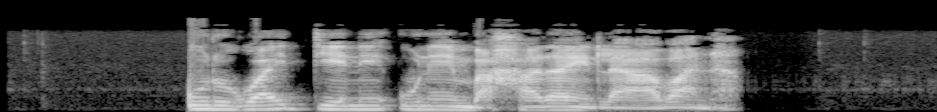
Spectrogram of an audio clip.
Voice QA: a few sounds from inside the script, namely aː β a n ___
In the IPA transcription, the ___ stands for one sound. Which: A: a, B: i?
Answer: A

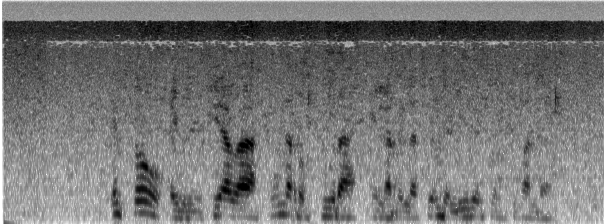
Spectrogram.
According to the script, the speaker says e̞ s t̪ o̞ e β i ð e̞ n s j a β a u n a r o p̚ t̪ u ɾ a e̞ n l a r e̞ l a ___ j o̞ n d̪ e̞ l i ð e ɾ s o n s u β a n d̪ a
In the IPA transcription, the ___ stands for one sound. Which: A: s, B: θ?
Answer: A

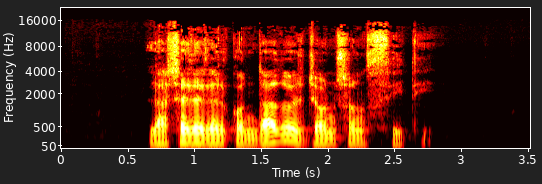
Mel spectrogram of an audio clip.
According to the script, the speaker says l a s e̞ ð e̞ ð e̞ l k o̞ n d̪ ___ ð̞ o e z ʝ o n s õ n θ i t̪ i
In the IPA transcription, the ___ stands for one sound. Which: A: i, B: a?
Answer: B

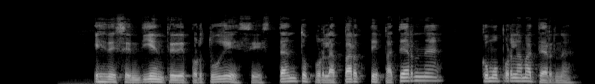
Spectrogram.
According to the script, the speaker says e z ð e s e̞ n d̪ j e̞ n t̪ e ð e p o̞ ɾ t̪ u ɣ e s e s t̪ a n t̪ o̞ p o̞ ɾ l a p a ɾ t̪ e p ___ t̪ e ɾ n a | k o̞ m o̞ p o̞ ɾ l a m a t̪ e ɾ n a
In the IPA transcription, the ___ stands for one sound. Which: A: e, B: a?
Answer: B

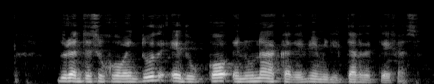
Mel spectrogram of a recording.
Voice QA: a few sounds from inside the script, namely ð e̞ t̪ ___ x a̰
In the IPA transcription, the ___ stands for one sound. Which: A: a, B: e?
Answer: B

